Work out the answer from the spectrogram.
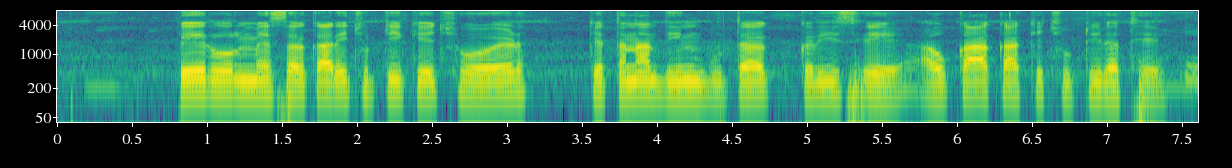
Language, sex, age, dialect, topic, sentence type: Chhattisgarhi, male, 18-24, Northern/Bhandar, banking, statement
